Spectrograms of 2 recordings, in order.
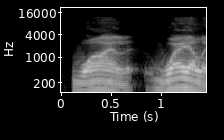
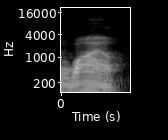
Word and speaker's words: while: So whale instead of while.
